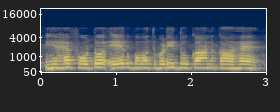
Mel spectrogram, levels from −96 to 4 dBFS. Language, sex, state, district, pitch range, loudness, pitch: Hindi, female, Uttar Pradesh, Shamli, 215-230 Hz, -15 LUFS, 220 Hz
